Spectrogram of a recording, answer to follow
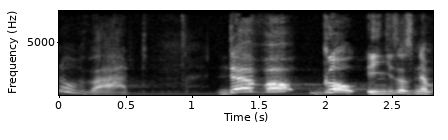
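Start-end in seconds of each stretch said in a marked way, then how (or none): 1.2-2.8 loud, high shout at the devil; shouted command. Retold or imitated. New believer rebukes the devil over the man, shouting. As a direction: bark the rebuke with full force. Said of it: "I said three times".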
